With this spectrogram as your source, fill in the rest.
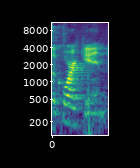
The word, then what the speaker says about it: Akorikin: So I think about it in this phrase, a cork in a bottle.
